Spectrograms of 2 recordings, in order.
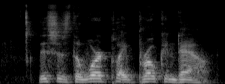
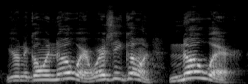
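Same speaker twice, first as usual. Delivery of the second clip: higher and louder, hammering the point; raised mocking emphasis; emphatic; 7 semitones higher, 6 dB louder than usual. Real, not acted. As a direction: punch out nowhere with scorn. Emphatic rant punchline.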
